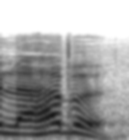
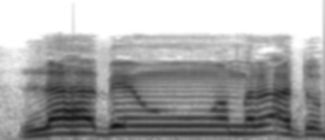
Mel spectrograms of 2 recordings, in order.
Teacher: با کی آواز کو باؤنس کرائیں کیونکہ با ساکن ہو رہا ہے. پہلے ہم پڑھ رہے تھے لہب، اب ہم پڑھیں گے لہب. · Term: قلقلہ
